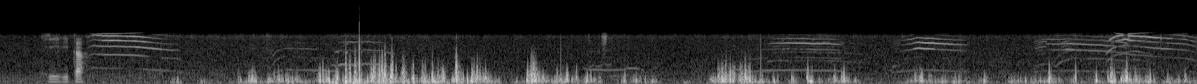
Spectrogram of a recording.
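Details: Barn cats living in a ranch barn on Yonaguni, Japan, several animals present: drawn-out harmonic meows near the start, middle and end, some bending up then down, with human talk filling the gaps between calls.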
